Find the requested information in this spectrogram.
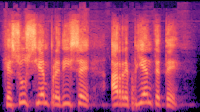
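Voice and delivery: loud, fervent preaching. Acted. Pastor preaching to the church, loud and fervent. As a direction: drive the message home to the congregation.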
